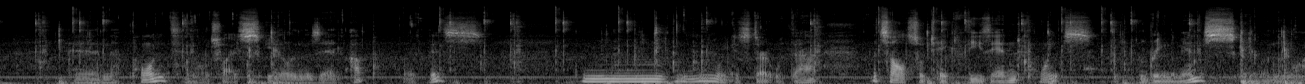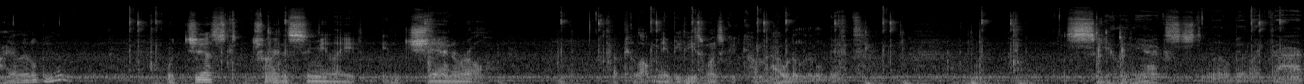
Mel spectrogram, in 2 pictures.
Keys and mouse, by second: 2.4 s, 6.5 a, 7.1 middle click, 9.6 middle click, 10.0-13.0 drag, 12.3 s, 14.6 click, 15.7 a, 19.5-22.3 right drag, 22.3-23.7 middle drag, 23.9 s, 25.8-26.0 drag.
